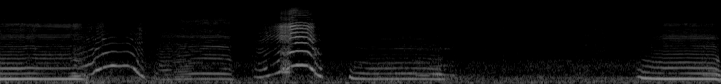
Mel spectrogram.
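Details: Alpaca calls: a steady nasal hum broken by arched, rising-then-falling whines, about four calls across seven seconds, each leveling into a flat tone, in a quiet background.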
